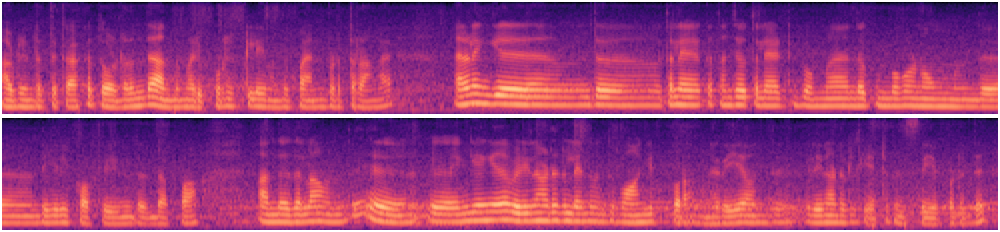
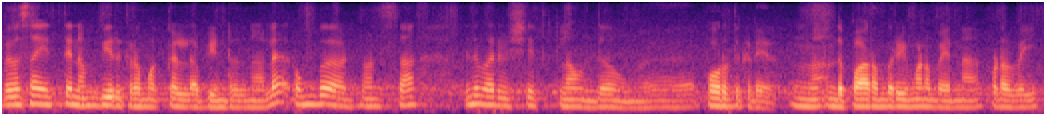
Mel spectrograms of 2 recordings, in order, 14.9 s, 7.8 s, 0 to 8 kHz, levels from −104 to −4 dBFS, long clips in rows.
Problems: constant background noise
